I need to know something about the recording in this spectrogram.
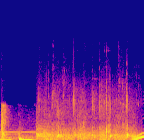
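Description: Hip-hop music with deep, falling bass notes that cuts off about half a second in. After it comes a horse's hooves clip-clopping at a walk on a paved road, with outdoor street noise.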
